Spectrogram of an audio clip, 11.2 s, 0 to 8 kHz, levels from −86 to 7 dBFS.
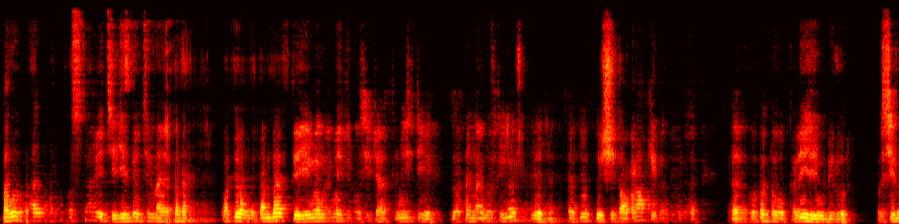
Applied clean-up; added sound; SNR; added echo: neural mask model DeepFilterNet 3.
